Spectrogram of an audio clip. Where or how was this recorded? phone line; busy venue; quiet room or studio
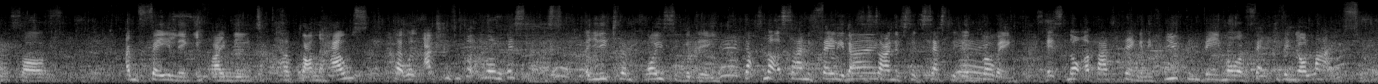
busy venue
